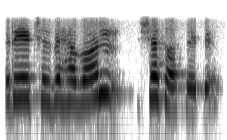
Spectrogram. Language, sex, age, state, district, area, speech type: Kashmiri, female, 30-45, Jammu and Kashmir, Ganderbal, rural, conversation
